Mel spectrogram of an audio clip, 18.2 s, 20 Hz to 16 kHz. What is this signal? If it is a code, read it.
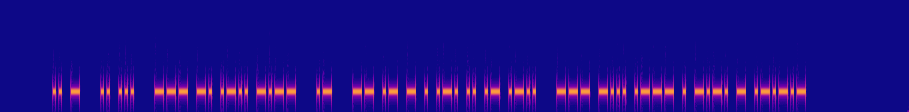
Morse code, heard as a keyed tone, about 21 wpm, 700 Hz. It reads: IT IS ONLY A MATERIAL OBJECT.
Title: Sentences from Top 1000 Words - Review Part 5 - 20wpm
